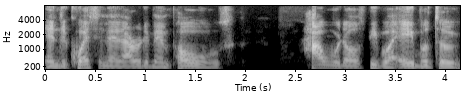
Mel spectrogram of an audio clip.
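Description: A man talks at a fairly quick pace with ordinary pitch variation. The sound is dry with no echo, over a quiet background. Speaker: prophet leading prayer; prophet hosting prayer stream. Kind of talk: group prayer, online service. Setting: video call. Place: home room. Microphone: phone near.

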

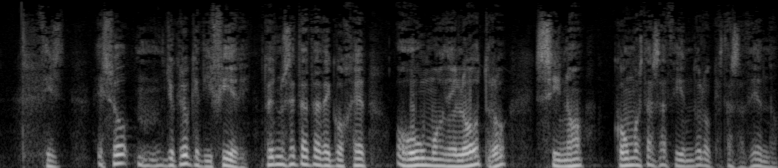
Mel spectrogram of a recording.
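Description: A man speaks in a calm tone at a fairly high pitch, with a dark, mellow, somewhat breathy quality. His pitch varies in an ordinary way, and the sound is dry and close with no echo. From Spain, Valencia. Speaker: museum director. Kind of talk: interview.

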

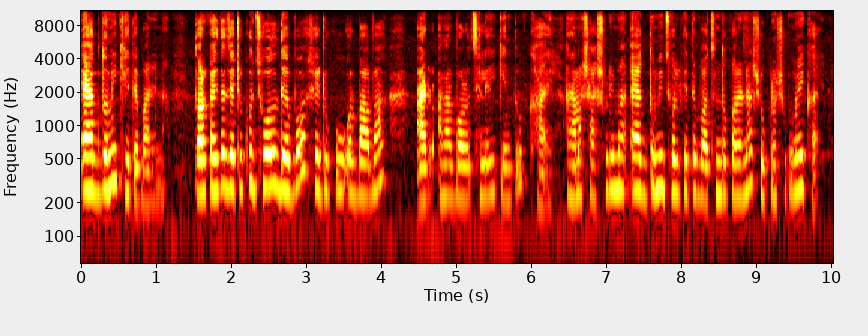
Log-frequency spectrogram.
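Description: Her intonation stays fairly even. This woman's voice sits high. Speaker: cooking and home vlogger. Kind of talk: vlog voiceover narration. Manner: casual, chatty.

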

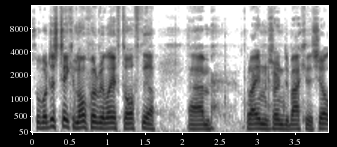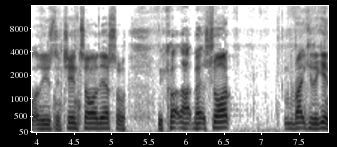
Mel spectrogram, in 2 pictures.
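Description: Talking at a fairly quick pace with long, frequent pauses, a man with a Scottish accent uses a fairly high pitch and fairly even intonation. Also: dry sound with no echo. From Scotland. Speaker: bushcraft video creator. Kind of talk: outdoor tutorial vlog. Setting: outdoors in forest. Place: forest. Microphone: phone near.

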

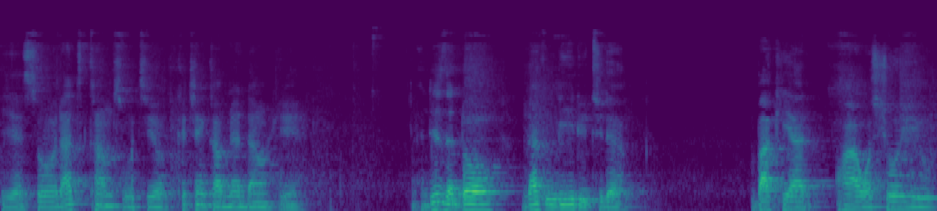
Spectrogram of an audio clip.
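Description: Over audible room echo, a man with a very deep, low pitch and a dark, mellow tone speaks with fairly even intonation and long, frequent pauses. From Ghana. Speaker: real estate agent. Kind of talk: property tour video. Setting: walking tour of a house. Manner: casual, rambling narration. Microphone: phone near.

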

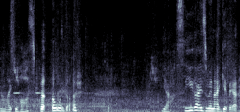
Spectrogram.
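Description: A woman with a fairly high pitch speaks with ordinary pitch variation and long, frequent pauses. The sound is dry with no echo, and noticeable background noise is present. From New Zealand. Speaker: vlogger. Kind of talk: casual vlog talk to camera. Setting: outdoors. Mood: cheerful, chatty.

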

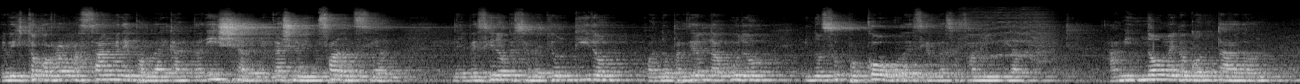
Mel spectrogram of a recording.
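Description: In a room with strong echo and light background noise, a woman speaks at a moderate pace with monotone, flat intonation. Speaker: open mic poet. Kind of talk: poetry reading. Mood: grave, solemn. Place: cafe.

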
